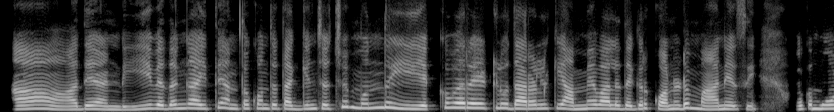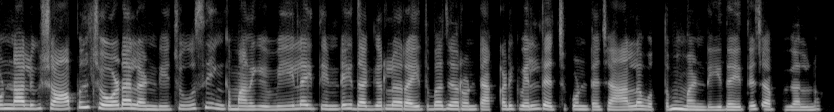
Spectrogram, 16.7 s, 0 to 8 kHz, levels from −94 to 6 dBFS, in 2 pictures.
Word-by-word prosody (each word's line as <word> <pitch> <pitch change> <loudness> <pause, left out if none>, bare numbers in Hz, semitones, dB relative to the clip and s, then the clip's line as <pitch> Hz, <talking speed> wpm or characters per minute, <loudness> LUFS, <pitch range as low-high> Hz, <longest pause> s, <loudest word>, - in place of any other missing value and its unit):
ఆ! 240 - +3 0.5
అదే 225 +3 +1
అండి. 215 -2 -3 0.2
ఈ - - -2
విధంగా 275 +3 +2
అయితే 270 +4 -6
ఎంతో 280 -1 -3
కొంత 280 -1 -1
తగ్గించొచ్చు. 265 - 0 0.2
ముందు 335 +3 +1 0.2
ఈ - - -1 0.2
ఎక్కువ 340 +9 -4 0.2
రేట్‌లు 315 0 +3
ధరలకి 280 +2 +2
అమ్మే 260 +3 -1
వాళ్ళ 265 -1 +4
దగ్గర 260 +4 0
కొనడం 260 +6 +3
మానేసి 230 +1 -1 0.5
ఒక 265 - -18
3,4 270 0 +2
షాపులు 265 +9 +2
చూడాలండి. 260 -4 +3
చూసి 275 +6 -6
ఇంక 255 -2 -6
మనకి 220 0 -2
వీలైతుంటే 250 +1 -3
ఈ - - -7
దగ్గరలో 240 +2 -1
రైతు 220 +1 -1
బజార్ 245 -2 0
ఉంటే 225 -1 -2
అక్కడికి 240 +3 -5
వెళ్లి 245 +3 -2
తెచ్చుకుంటే 225 -1 -4
చాలా 205 +4 0
ఉత్తమమండి. 215 -4 0
ఇదైతే 200 +3 -2
చెప్పగలను. 200 -1 -5
250 Hz, 140 wpm, -23 LUFS, 225-270 Hz, 0.5 s, వాళ్ళ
